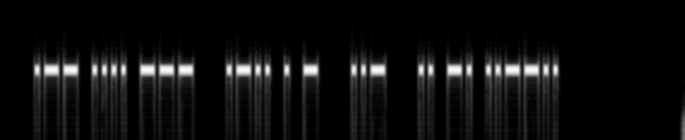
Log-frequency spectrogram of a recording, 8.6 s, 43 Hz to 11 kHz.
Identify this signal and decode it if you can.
Morse code, heard as a keyed tone, about 20 wpm, 700 Hz. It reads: WHO LET U IN?
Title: Sentences from Top 300 Words and Abbreviations 20wpm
